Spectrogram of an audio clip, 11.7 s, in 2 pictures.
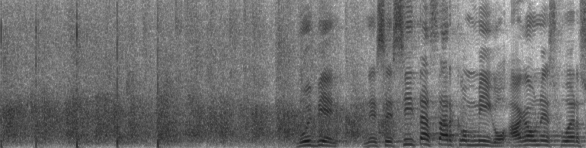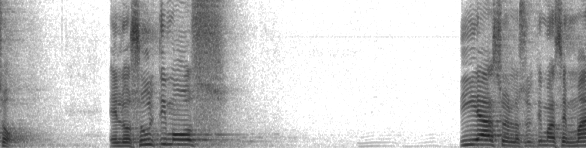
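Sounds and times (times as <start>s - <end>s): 
applause: 0.0s - 4.6s
speech: 3.0s - 6.1s, 7.0s - 8.1s, 10.4s - 11.7s.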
